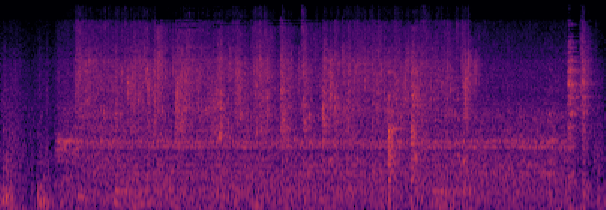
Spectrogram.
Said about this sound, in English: I'm going to get some lukewarm water and put it in this dish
